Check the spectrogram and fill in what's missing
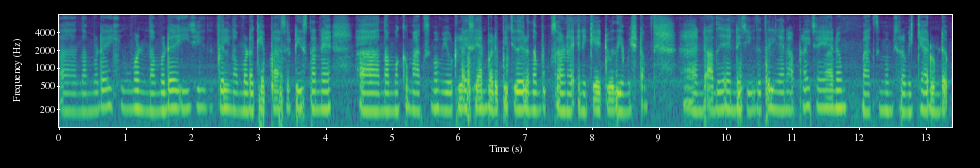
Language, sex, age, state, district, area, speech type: Malayalam, female, 18-30, Kerala, Palakkad, urban, spontaneous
